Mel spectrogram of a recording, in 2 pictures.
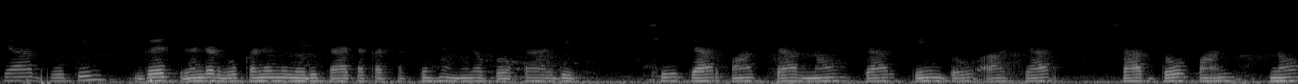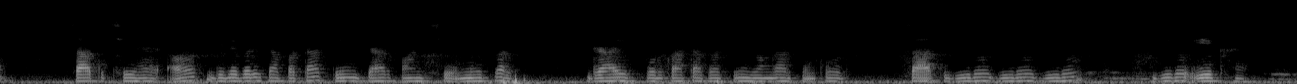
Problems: low volume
